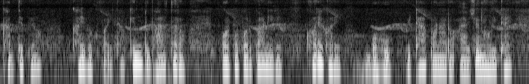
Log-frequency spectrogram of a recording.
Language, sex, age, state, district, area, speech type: Odia, male, 18-30, Odisha, Jagatsinghpur, rural, spontaneous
